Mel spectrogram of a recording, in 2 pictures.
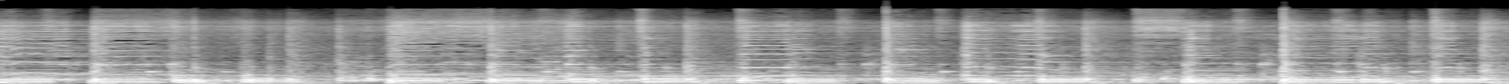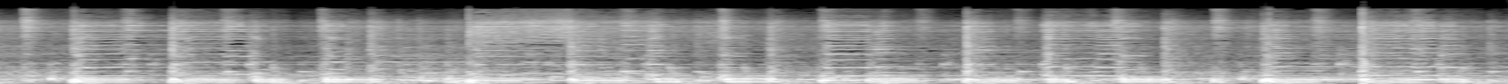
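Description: Live smooth jazz band playing: saxophone over drum kit, electric bass and electric guitar, with a steady beat.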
